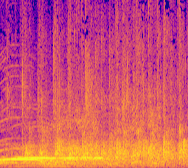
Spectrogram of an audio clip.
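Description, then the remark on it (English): A crowd applauds steadily for a few seconds at the show Vicky's World, dense clapping at a fairly loud level, with a faint sustained tone, faded out using a phone, at the start. “That applause has given me everything I need, so good night.”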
